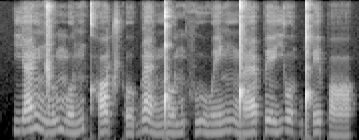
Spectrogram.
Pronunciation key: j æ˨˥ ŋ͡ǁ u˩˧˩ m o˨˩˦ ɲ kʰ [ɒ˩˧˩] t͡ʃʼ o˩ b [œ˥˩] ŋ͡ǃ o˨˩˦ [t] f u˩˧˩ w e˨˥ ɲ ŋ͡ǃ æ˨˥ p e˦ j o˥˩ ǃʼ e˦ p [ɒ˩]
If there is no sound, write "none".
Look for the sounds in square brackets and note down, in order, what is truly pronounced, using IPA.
ɒ˩˧˩, æ˥˩, n, ɒ˩

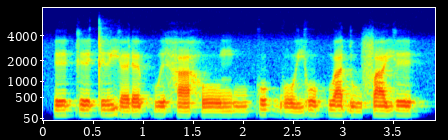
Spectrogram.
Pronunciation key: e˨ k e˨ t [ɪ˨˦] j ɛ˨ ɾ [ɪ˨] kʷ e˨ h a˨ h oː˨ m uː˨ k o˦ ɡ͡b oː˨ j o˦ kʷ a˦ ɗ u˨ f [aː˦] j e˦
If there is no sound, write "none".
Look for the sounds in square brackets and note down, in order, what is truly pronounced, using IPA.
ɪ˨˦, ɛ˨, a˦

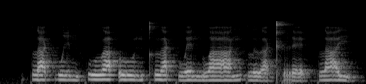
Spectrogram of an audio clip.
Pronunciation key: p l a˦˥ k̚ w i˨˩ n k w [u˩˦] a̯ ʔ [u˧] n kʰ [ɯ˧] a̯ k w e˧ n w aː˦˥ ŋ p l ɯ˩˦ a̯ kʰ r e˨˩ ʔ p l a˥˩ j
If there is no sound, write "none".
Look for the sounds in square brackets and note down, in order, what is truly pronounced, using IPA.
u˦˥, uː˧, ɯ˧

